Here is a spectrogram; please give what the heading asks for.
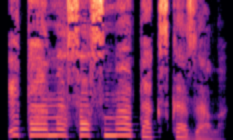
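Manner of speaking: ordinary delivery, nothing marked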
